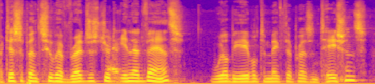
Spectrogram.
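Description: A man speaks at a moderate pace. Behind him, the background stays quiet. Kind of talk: formal procedural announcement.

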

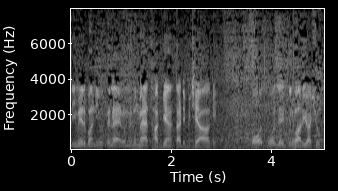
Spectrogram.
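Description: Clear background noise behind a man speaking at a fairly quick pace. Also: medium pitch for a man, ordinary pitch variation.

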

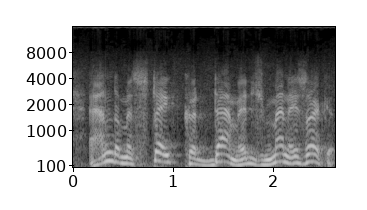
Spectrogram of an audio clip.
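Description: The speaker moves at a moderate pace while the pitch swings very widely. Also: man. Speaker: film narrator. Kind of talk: documentary narration.

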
